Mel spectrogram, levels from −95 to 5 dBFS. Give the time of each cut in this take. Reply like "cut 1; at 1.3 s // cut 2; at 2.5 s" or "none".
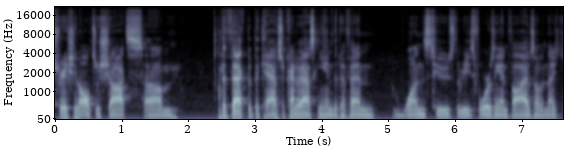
none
